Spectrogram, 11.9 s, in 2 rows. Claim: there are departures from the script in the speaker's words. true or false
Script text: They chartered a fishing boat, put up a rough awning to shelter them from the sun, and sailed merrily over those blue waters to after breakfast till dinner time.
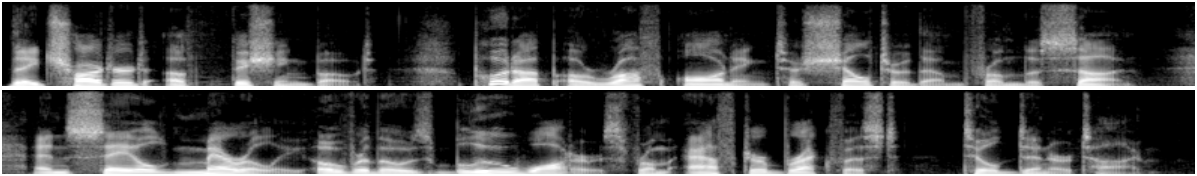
true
